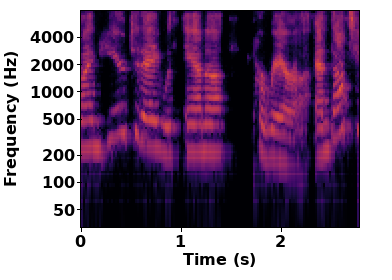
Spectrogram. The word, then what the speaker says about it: Pereira: And I'm here today with Anna Pereira.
